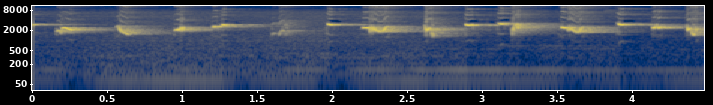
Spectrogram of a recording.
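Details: Trucuk jawa, the sooty-headed bulbul, sings repeated short phrases: clear whistled notes that slur downward, given in quick pairs and triplets about twice a second, with a faint low hum underneath.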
